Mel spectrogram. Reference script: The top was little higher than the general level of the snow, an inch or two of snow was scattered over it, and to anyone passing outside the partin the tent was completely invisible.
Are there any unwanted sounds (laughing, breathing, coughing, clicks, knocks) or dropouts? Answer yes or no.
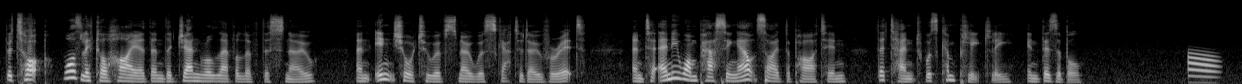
yes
